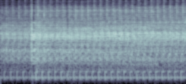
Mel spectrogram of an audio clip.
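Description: A restored BSA Starfire motorcycle engine idles steadily up close, its primary side now quiet after an alternator rotor and primary chain fault were fixed, giving an even, rapid mechanical beat that grows slightly louder after a brief moment.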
